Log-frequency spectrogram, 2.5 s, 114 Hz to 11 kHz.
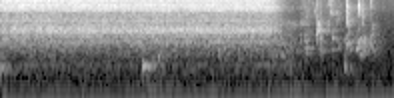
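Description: Faucet stream pouring into a sink half full of soapy water, running steadily, then turned off about 1.7 s in, leaving a few drips.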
